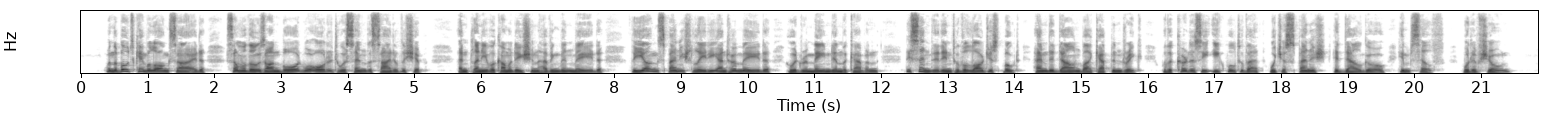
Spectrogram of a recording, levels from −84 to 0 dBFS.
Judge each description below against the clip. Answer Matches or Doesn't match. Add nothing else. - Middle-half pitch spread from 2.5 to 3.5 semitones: Matches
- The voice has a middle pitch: Matches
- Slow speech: Doesn't match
